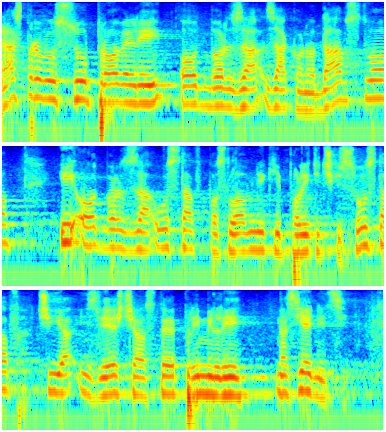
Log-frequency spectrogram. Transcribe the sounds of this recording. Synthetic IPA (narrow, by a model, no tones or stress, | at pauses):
ɾaːspɾaʋusupɾo̞ʋe̞lio̞d̪̚bo̞ɾzazako̞nod̪aːʋst̪ʋo̞ | iʔo̞d̪̚bo̞ɾzaʔuːst̪aʋposlo̞ʋnikipo̞lit̪it͡ʃkisuːst̪aʋt͡ʃijaʔizʋjeːʃt͡ɕast̪epɾiːmilinasje̞d̪nit̪si̥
